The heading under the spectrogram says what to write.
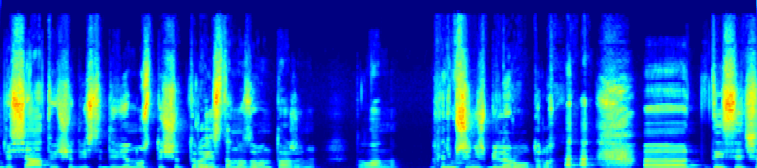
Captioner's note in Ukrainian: сміх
